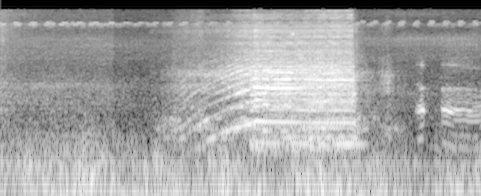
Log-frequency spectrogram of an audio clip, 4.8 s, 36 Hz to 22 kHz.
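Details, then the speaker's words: DJI Mini drone with 3D-printed 8-blade propeller adapters, wobbly props: motors whine up in pitch, hold, then cut out without a steady hover; struggling to lift off, suspected imbalance upsetting ESC motor timing and flight controller. "it turns out that it actually is very hard for this thing to take off with these propellers and all the weirdness that's going on with the adapters and the balance issues"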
